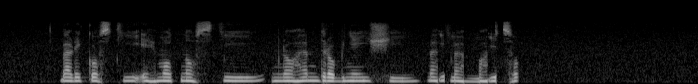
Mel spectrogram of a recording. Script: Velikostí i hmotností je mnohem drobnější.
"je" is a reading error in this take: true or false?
true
